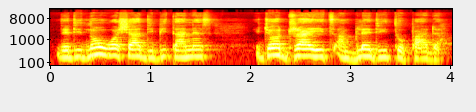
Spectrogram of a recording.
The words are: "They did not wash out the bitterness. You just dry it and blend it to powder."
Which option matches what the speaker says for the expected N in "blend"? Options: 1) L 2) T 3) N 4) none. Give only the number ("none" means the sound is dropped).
4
